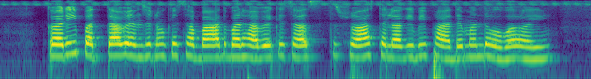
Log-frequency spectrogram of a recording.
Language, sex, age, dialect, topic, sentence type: Magahi, female, 60-100, Central/Standard, agriculture, statement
